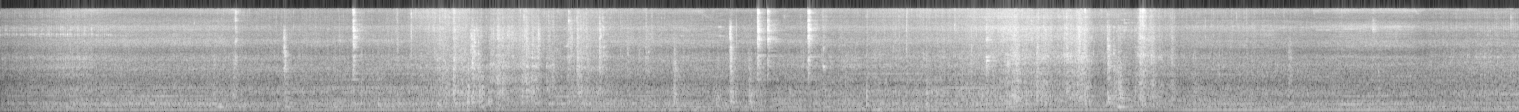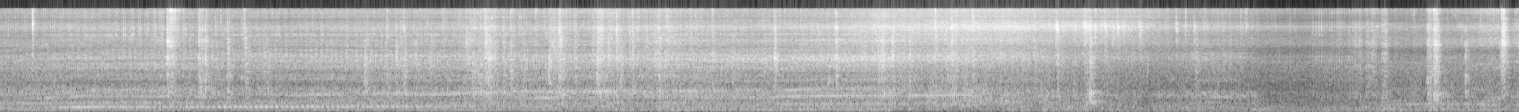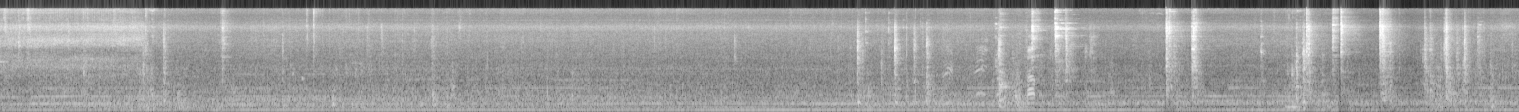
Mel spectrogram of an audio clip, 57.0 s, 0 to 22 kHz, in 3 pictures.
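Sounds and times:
diesel truck engine running: 0.0 - 56.9
rock load sliding out: 3.0 - 34.9.

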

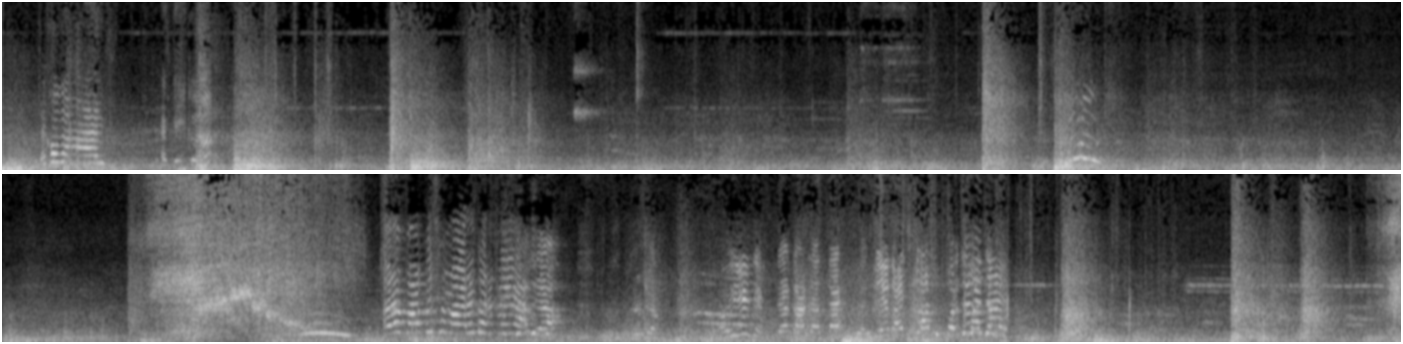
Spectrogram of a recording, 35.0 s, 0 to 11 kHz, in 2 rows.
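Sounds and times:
firecracker bangs: 0.0 - 0.9, 2.4 - 8.2, 10.5 - 16.7, 17.5 - 22.9, 24.6 - 34.9
firework hissing: 19.0 - 22.4, 33.0 - 34.9
children shouting excitedly: 20.6 - 24.6.

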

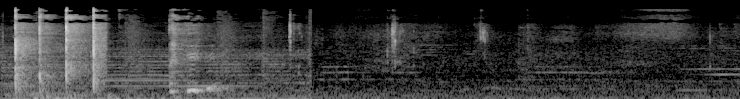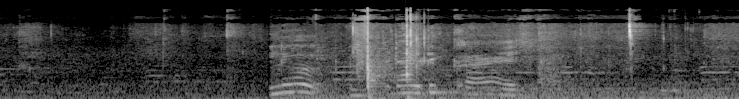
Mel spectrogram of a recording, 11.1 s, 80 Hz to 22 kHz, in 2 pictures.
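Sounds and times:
woman clapping hands: 0.0 - 0.9
background music: 0.0 - 11.0.

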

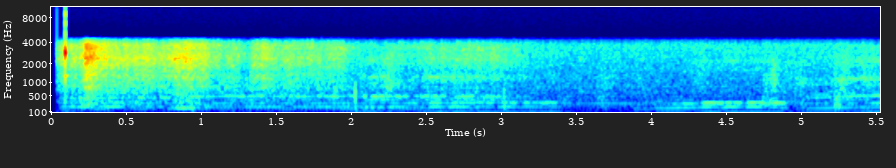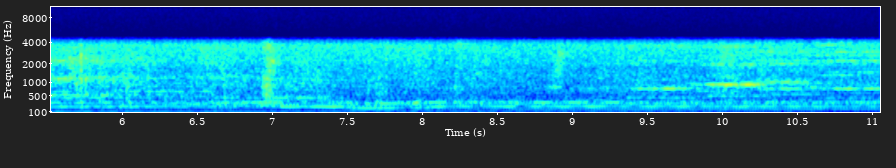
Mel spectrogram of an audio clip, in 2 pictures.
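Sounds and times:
plastic bag crinkling: 0.0 - 3.8.

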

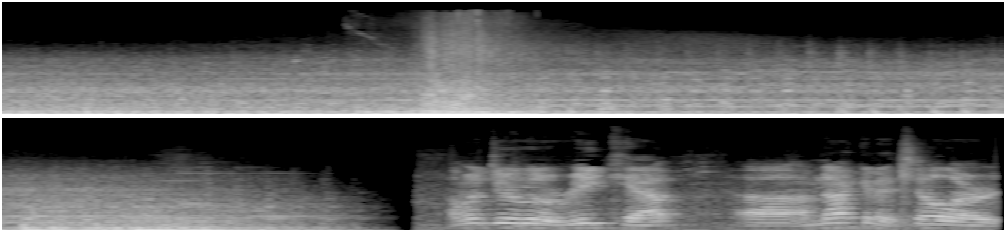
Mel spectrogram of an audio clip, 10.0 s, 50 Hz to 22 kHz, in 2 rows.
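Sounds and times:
deep rumble of explosion boom: 0.0 - 5.1.

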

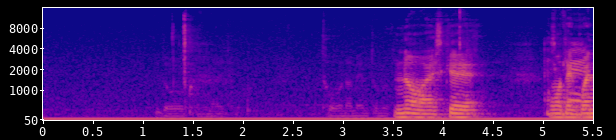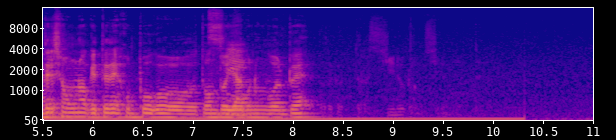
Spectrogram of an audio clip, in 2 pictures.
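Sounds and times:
steady low hum: 0.0 - 11.0
sharp click: 1.2 - 1.6.

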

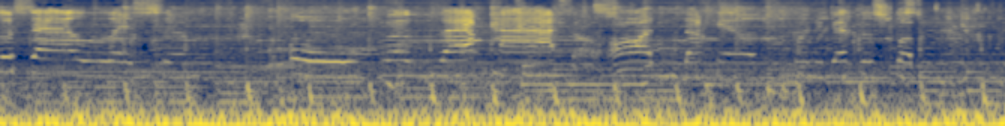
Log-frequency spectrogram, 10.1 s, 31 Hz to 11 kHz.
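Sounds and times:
child singing: 0.0 - 2.1, 2.8 - 10.0
low car hum: 0.0 - 10.0
pop song on car stereo: 0.0 - 10.0.

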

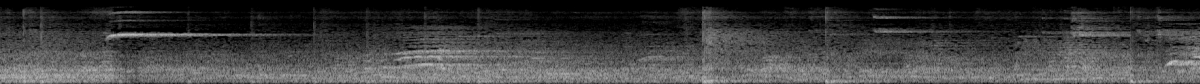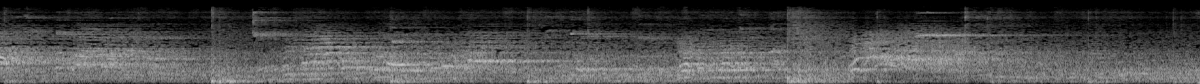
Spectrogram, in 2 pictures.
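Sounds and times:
voices shouting and chattering: 0.0 - 24.0.

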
